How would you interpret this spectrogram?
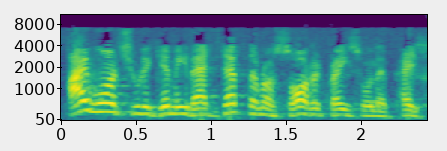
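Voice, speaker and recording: A man's voice: high voice, lively intonation, a bit bright, husky, heavily acted. A man playing a fussy film director who slips earnest gibberish into his sentences, in 1940s radio comedy. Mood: indignant. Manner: rapid double-talk, nonsense slipped into sentences. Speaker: comic supporting actor. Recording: muffled 1940s radio recording, studio audience.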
